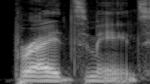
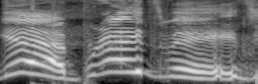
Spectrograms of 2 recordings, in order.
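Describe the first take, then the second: First: Said in the usual way. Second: High, loud, drawn-out mock cheer; light bulb suddenly goes on, hammed up; mock excited realization. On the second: Retelling his delight at the bridesmaids idea, excited. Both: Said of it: "like the light went off on him".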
